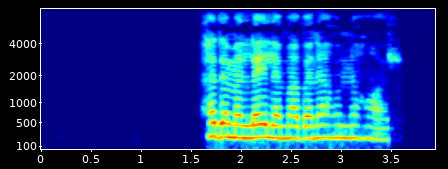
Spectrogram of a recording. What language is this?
Arabic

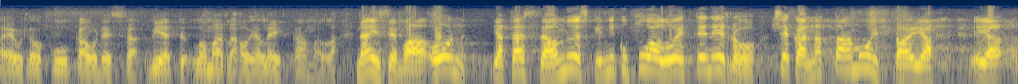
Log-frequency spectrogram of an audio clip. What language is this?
Finnish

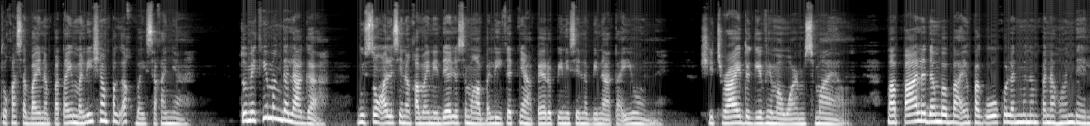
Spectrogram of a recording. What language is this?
Filipino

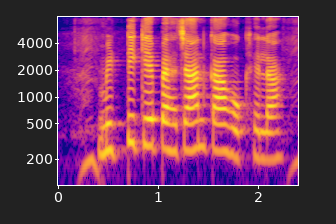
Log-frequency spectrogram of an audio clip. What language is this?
Bhojpuri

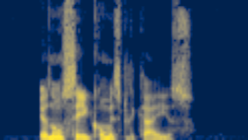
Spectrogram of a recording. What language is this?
Portuguese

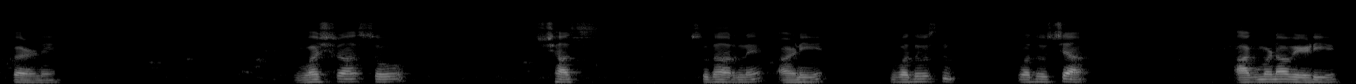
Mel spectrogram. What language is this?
Marathi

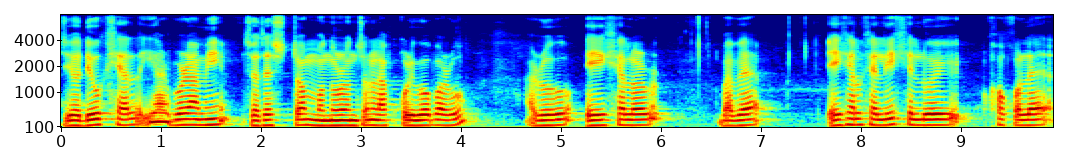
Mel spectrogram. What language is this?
Assamese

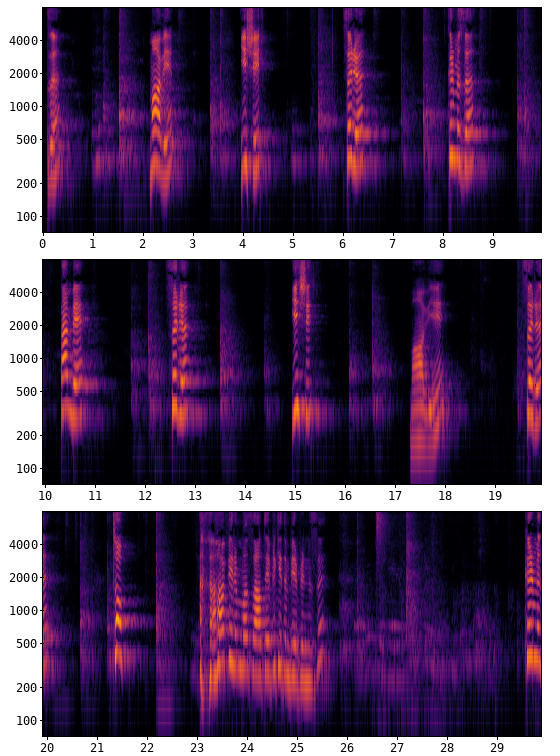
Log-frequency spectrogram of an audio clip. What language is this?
Turkish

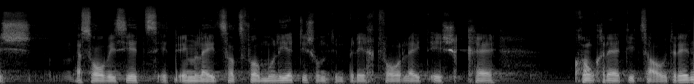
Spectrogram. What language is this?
Swiss German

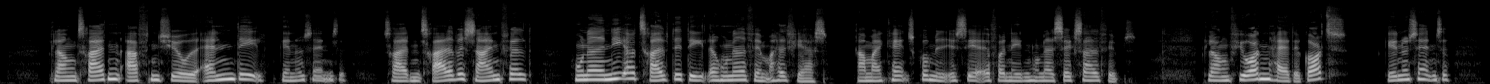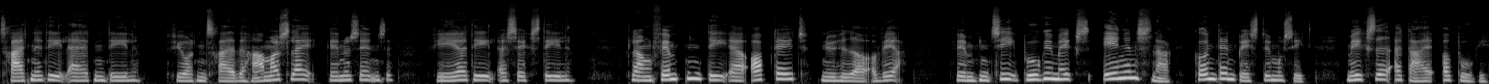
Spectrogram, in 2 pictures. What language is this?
Danish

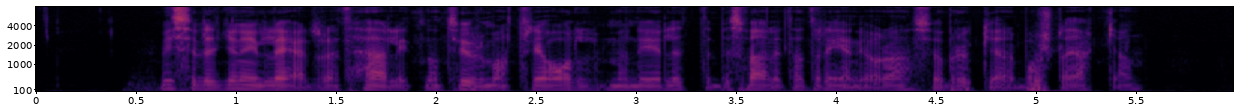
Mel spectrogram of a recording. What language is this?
Swedish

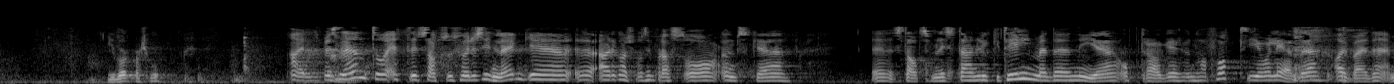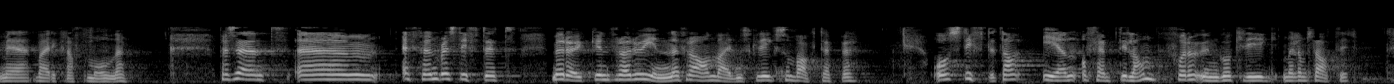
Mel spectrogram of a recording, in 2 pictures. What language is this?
Norwegian Bokmål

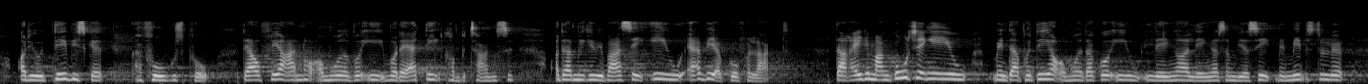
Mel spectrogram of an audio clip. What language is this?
Danish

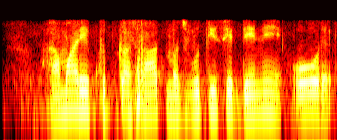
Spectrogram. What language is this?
Hindi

